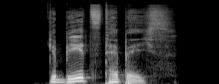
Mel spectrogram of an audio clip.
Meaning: genitive singular of Gebetsteppich
- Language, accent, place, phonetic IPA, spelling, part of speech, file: German, Germany, Berlin, [ɡəˈbeːt͡sˌtɛpɪçs], Gebetsteppichs, noun, De-Gebetsteppichs.ogg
